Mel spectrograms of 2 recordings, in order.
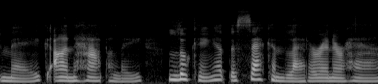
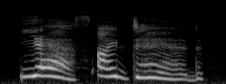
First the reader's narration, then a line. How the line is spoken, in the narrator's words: cried Meg, hiding her face again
